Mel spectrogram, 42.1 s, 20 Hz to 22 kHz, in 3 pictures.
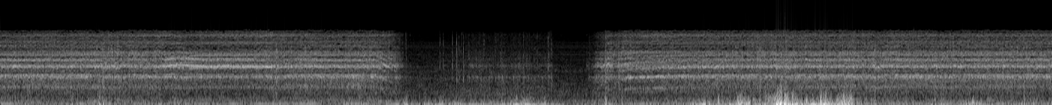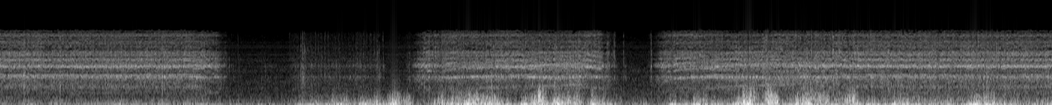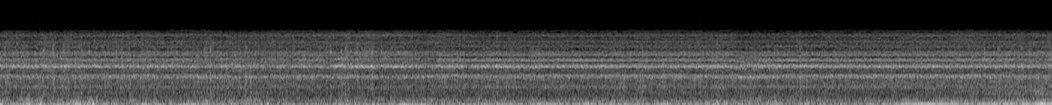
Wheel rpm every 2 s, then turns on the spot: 160, 160, 100, 10, 140, 160, 160, 160, 70, 30, 140, 90, 160, 160, 160, 160, 160, 160, 160, 160, 160.
16-18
